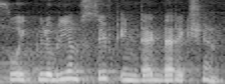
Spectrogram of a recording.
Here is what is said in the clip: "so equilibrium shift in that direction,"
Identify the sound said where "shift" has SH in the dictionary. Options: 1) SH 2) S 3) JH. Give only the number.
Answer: 2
